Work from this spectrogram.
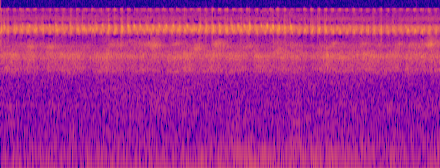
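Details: Cicadas on a summer night produce an unbroken, fast-pulsing shrill chorus, a high band over a softer lower one that waxes and wanes slightly, with distant low rumble underneath.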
